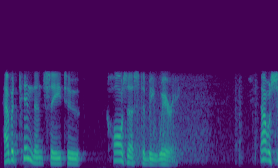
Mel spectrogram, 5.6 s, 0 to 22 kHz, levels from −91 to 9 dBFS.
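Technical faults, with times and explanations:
0.30–0.33 s, packet loss with last packet repeated: Just after "have a", about 30 ms of audio goes missing, which fits a single lost 30 ms packet. The receiver fills the gap by playing the previous packet again. The copied stretch doesn't match the pitch cycle where it joins the real signal, which makes a small blip. Because the gap is only one packet long, it is heard as a single hiccup, not a sustained buzz.
2.67–3.68 s, noise suppressor catching up: Room noise rises sharply, by about 17 dB, at around 2.5 s. Right after "to cause", the suppressor is still working from its older, quieter noise estimate, so the new noise passes through with little reduction. Over roughly one second the estimate adapts and the background sinks by about 5 dB. The result is an audible swell of noise that then fades down under the telephone-band sound, which ends near 3.5 kHz.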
